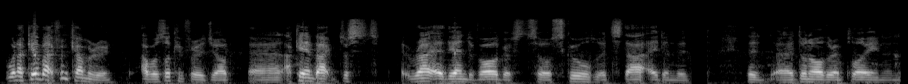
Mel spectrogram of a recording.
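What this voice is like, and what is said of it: Barnsley Yorkshire accent. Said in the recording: “It sounds like I'm from Barnsley because I seem to pick up the accent when I was there.”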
